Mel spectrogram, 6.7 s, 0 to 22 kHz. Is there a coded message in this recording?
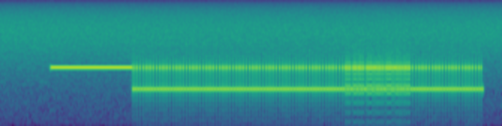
Yes: cassette data (Kansas City type), 300 baud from 0.7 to 6.5 s, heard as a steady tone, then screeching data.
